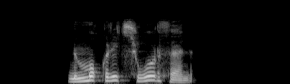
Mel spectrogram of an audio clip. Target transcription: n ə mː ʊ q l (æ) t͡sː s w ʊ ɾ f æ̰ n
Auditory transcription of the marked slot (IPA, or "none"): i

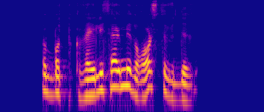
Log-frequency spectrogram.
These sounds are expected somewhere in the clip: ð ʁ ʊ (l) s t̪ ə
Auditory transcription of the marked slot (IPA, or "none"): ɾ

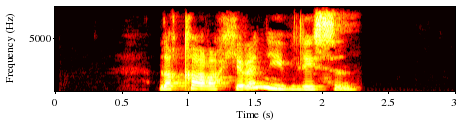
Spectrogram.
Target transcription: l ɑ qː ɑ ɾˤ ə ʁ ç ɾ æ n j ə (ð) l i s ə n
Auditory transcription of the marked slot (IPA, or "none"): v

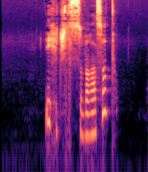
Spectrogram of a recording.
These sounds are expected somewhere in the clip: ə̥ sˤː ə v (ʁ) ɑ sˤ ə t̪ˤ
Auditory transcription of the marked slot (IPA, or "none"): ʁ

